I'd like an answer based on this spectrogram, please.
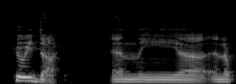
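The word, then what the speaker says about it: geoduck: in a Seattle specialty it's actually pronounced gooey duck and the uh and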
